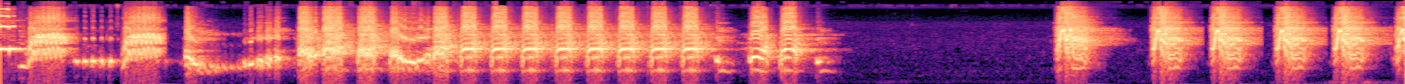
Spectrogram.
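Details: White-rumped shama singing a rare 'tembakan' style song, used as training material for caged songbirds: rapid bursts of harsh repeated notes about three per second, then a short silence, then more loud clipped notes.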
